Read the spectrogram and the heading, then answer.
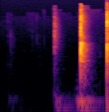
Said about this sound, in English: Golf clap.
